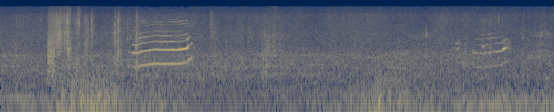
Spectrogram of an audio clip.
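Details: A female domestic cat reacting to being touched, giving a clear rising-then-falling meow, followed by a softer, shorter wavering meow a few seconds later over quiet background noise.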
